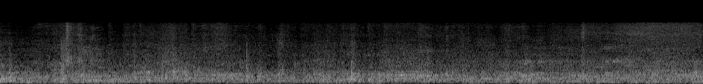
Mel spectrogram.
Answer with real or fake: fake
